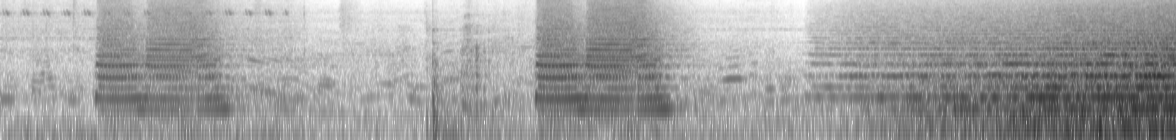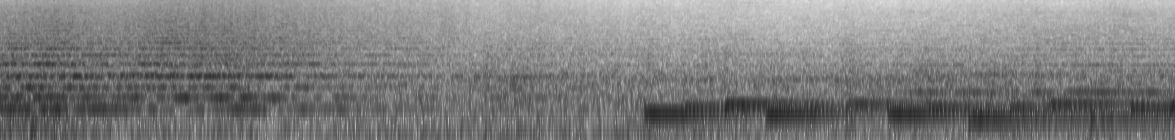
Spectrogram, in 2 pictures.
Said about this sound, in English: So how do you know a train's going to come? You hear it? The trains just come and go. There are no fixed times.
